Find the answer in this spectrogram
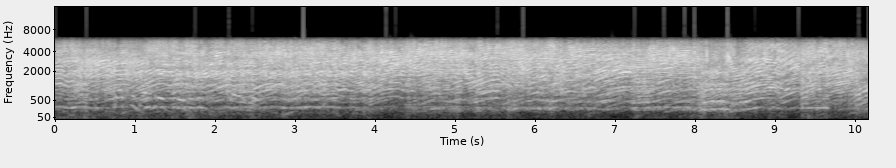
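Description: A pack of snocross racing snowmobiles with two-stroke engines, several revving at once, their pitches rising and falling continually over one another as they race.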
